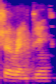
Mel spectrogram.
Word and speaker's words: sharenting: cuando arrancamos este evento la palabra que digamos en estricto su pronunciación es ser vending pero como dirían en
